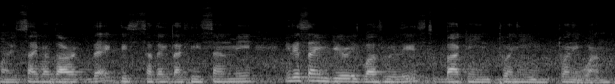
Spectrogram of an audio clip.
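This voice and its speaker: A man with a non-native accent at a medium pitch and a fairly quick pace, ordinary pitch variation, audible room echo and noticeable background noise. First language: not English. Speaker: gaming YouTuber. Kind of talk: unboxing video.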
